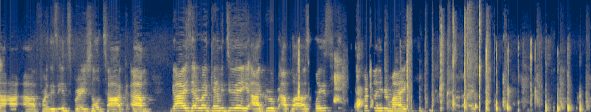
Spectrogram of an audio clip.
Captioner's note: applause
